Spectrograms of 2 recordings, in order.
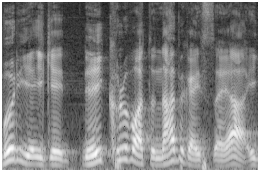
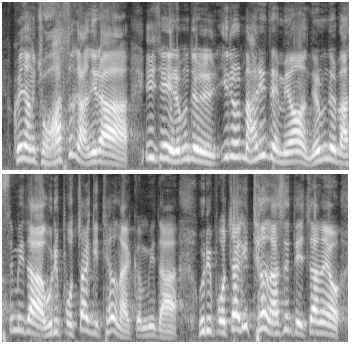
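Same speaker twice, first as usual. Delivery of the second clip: louder, higher pulpit delivery; full-force preaching; 8 semitones higher, 8 dB louder than usual. Acted. Pastor telling the congregation why he talks to the ultrasound, full-force preaching.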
